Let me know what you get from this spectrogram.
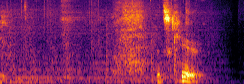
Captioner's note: laughs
